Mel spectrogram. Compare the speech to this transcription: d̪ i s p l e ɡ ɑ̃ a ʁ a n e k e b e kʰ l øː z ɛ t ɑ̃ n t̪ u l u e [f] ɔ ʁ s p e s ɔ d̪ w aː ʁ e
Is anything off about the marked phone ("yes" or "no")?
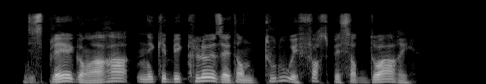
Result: no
